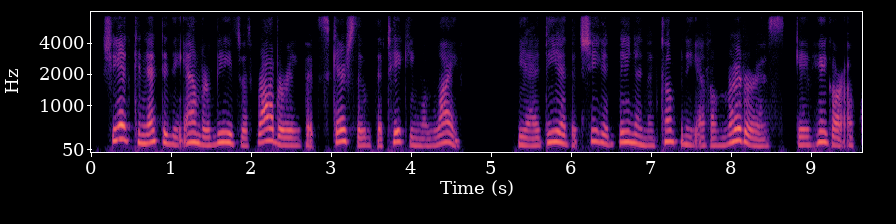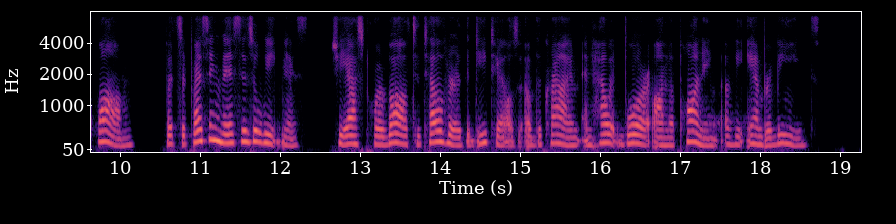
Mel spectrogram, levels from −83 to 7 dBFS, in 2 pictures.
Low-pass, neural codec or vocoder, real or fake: 7.2 kHz; codec, 16 kHz, 2 kbps, FreqCodec, smaller model; fake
